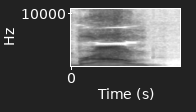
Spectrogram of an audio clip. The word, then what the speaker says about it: Braun: But Christian Brown, which by the way, I would never pronounce Braun Brown, but it's Christian Brown.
